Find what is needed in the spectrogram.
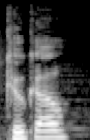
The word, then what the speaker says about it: Cuoco: Guests include Kaylee, oh my gosh, Cuoco. C-U-O-C-O. Am I saying that right? – C-U-O-C-O, sure.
